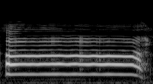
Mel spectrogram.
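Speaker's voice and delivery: long, high, loud scream; high-pitched cry of exasperation; frustrated scream. Real, not acted. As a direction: vent with one sustained "Ah". Venting after mail clerk story.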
